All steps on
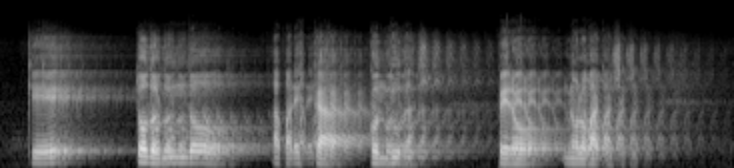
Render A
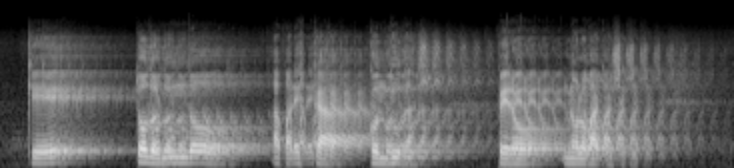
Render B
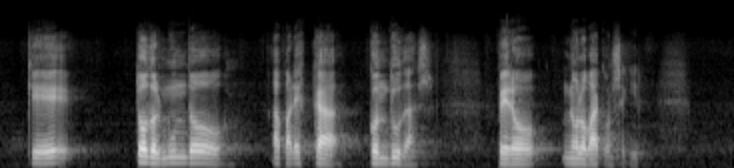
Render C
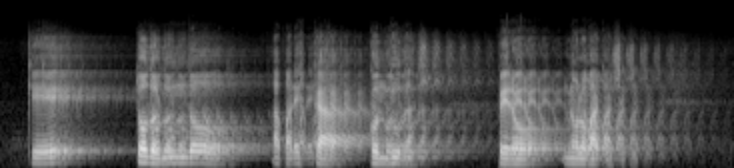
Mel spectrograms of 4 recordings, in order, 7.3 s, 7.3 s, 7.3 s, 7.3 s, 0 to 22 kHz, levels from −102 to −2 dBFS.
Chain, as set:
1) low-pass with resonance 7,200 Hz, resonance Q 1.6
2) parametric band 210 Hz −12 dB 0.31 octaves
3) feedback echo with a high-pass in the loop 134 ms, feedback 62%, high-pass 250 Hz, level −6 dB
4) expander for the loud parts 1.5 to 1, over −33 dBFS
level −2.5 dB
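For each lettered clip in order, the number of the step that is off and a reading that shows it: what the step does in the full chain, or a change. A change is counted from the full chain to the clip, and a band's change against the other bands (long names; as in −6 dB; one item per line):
4, change in integrated loudness +2.5 LU
3, change in momentary loudness spread −2 LU
2, 250 Hz band +2.0 dB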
